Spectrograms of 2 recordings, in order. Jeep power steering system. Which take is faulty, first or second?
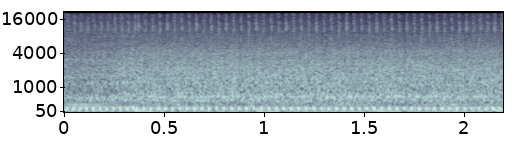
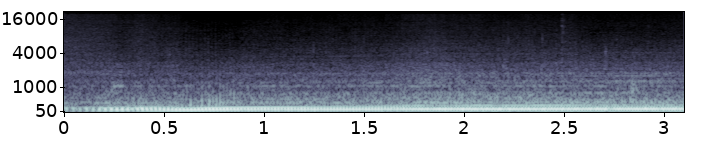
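second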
